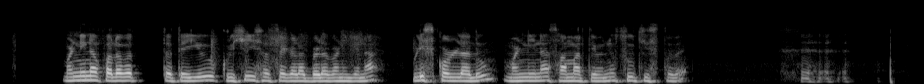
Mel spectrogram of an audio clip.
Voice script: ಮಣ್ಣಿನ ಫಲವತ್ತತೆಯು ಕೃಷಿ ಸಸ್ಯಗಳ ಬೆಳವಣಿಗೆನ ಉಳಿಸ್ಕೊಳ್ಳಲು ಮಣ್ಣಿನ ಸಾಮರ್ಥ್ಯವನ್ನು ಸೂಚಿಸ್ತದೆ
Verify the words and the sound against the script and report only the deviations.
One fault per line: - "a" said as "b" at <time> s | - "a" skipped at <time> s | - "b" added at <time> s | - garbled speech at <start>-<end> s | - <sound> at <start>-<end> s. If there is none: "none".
- laugh at 7.8-8.6 s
